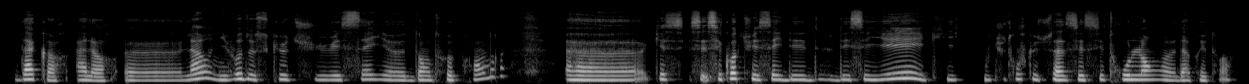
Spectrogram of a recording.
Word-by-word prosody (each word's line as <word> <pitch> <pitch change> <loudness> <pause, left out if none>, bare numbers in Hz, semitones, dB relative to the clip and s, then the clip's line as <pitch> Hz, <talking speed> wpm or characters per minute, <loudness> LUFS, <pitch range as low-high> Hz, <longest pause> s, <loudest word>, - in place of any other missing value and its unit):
D'accord. 205 -4 +3
Alors, 185 -4 0
heu, 190 0 -3
là, 245 +8 +4
au - - -1
niveau 215 +3 +1
de 235 -2 0
ce 220 +1 -9
que 230 - -5
tu 210 -1 -4
essayes, 220 +1 -3
heu, 195 -1 -1
d'entreprendre, 205 - -2 0.7
heu, 200 -1 +4
qu'est-ce 235 0 -3
c'est - - -3
c'est 235 - +1
quoi 265 +2 +7
que 265 - -19
tu 270 - -3
essayes 220 -1 0
d'é 215 +1 0
de 215 +3 -8
d'essayer 225 +6 +2
et 215 -1 -5
qui 215 -1 -9 0.2
ou 210 - -5
tu 230 - -17
trouves 240 0 -5
que 225 - -3
ça 205 -1 +3
c'est 210 +1 -1
c'est 215 +1 -6
trop 220 0 +2
lent, 215 -1 +3
heu, - - -5
d'après 185 0 -2
toi? 210 +3 -12
215 Hz, 180 wpm, -27 LUFS, 200-230 Hz, 0.7 s, quoi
